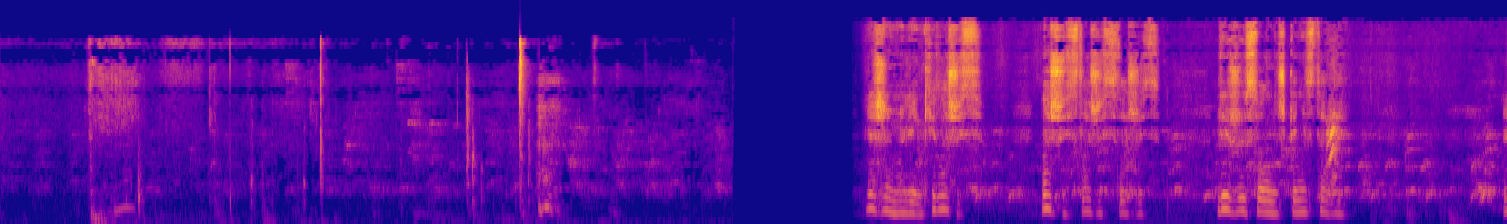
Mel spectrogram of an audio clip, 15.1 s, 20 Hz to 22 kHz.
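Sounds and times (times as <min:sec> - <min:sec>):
dog whimper: 0:11.3 - 0:15.0.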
